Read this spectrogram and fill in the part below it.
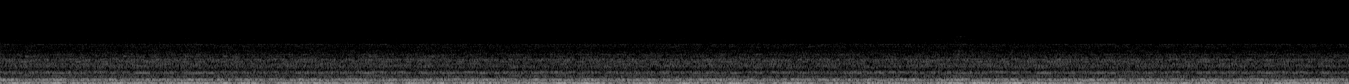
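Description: A jet engine roars steadily and low.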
